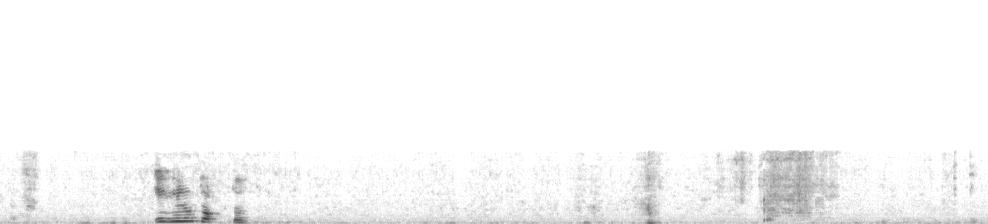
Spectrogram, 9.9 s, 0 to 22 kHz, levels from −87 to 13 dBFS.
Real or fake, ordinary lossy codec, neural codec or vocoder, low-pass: fake; MP3, 48 kbps; vocoder, 22.05 kHz, 80 mel bands, HiFi-GAN; 7.2 kHz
